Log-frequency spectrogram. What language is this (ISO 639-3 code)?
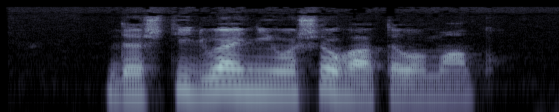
ckb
